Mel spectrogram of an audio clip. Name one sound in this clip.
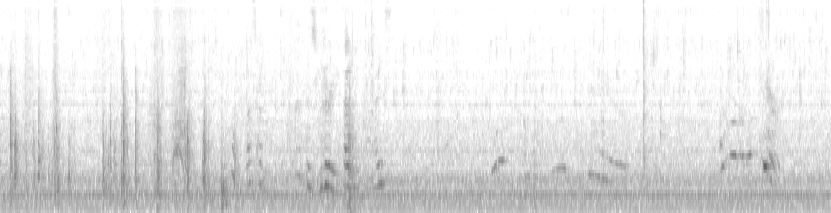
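A young girl talks with animation, close by.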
